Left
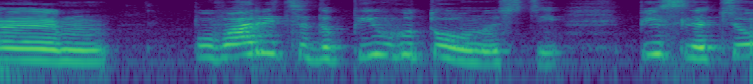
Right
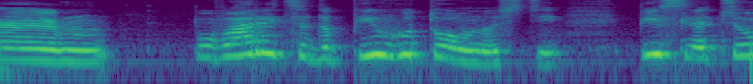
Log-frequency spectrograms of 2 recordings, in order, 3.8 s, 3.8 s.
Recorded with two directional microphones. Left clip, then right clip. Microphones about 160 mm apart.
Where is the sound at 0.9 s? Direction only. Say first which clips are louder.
Even; 45° right (ahead or behind).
